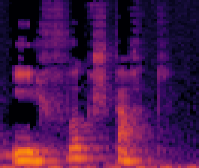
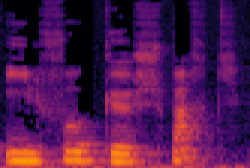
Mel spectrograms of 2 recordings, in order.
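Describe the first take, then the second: First: More of the E sounds are dropped. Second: One of the E sounds is dropped. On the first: "ou même" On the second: "peut se prononcer"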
